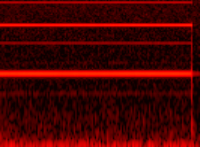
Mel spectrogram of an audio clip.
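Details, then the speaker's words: AED in a virtual CPR and AED training demonstration, switched on: a steady, high electronic power-on tone that cuts off before the device's spoken prompts begin. "the good thing about these things are is they talk you through the whole thing what they do is you turn it on it's going to tell you what to do next"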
